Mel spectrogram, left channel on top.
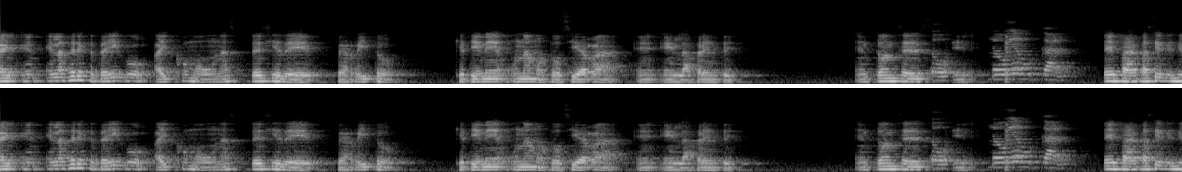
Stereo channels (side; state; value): both; normal; correlation 0.95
